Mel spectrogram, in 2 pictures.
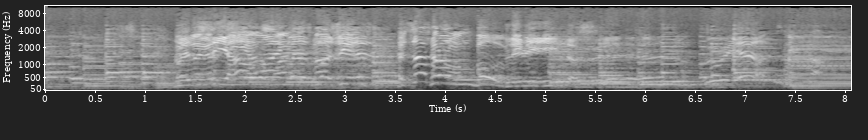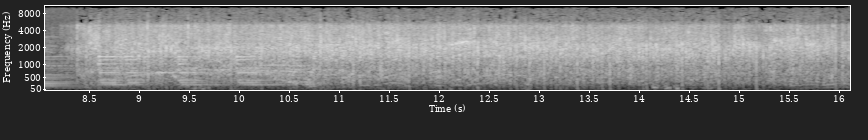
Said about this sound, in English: Well, according to the audience applause, you have a slight lead over Tim and Bill on that one.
